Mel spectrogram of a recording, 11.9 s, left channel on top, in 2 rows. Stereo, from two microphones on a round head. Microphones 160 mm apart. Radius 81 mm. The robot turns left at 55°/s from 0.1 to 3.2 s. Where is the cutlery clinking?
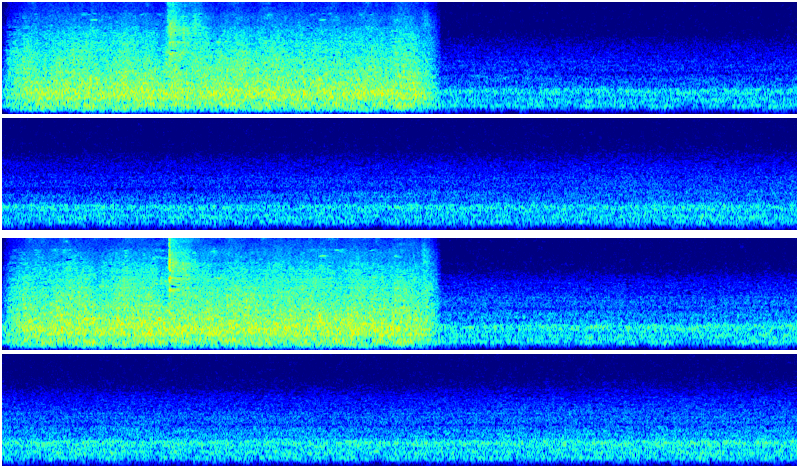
55° right (ahead or behind), 2.5 m; by 1.5 s 45° right (ahead or behind), 2.5 m.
